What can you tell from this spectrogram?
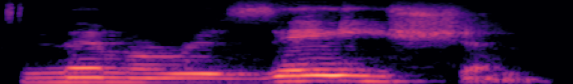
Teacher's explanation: The primary accent shifts to the syllable before shen.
